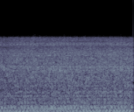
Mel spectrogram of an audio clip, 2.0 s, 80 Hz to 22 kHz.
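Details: 2013 Chevrolet Camaro V6 automatic, running after the alternator was replaced because of a bad decoupler (ADP) pulley, now charging at 14.86 V: steady, even idle, smooth low rumble, no chirp, squeal or knock; normal idle.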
